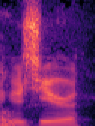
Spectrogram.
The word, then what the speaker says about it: Gojira: Gojira, the drum solo. – Yeah, Gojira, yeah.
